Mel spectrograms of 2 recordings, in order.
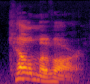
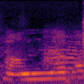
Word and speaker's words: Kelemvor: We are the followers of Kelmavar. Hey, I said it! Kelmavar! Hey, You just had to be in the moment to say it. pretty much. What's it called? Kalnava? Kelmavar. It's spelled Kelemvor.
